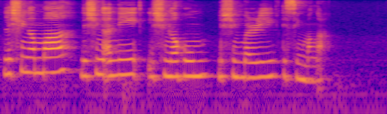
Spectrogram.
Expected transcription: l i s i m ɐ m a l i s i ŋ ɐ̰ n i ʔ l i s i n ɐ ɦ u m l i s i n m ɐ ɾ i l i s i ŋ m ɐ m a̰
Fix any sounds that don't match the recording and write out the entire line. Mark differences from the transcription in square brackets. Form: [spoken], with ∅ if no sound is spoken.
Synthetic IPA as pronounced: l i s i [ŋ] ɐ m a l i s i ŋ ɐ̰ n i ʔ l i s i [ŋ] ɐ ɦ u m l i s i [ŋ] m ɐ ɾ i l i s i ŋ m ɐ [ŋ] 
